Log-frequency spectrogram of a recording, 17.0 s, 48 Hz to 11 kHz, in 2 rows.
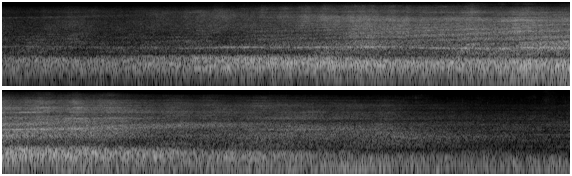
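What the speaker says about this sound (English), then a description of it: "Flight 107 to Rome, it's an A321neo." An Airbus A321neo jet bound for Rome roars through its takeoff at Amsterdam Schiphol, a loud, sustained engine rumble that swells and slowly fades.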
